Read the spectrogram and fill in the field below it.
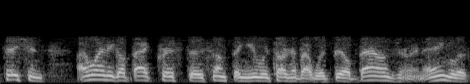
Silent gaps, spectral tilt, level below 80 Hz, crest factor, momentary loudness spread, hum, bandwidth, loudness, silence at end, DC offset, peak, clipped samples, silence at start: none; -11 dB/octave; -78 dBFS; 12 dB; 6 LU; none; 3.9 kHz; -21 LUFS; 0 s; under 0.1%; -8 dBFS; under 0.1%; 0.05 s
